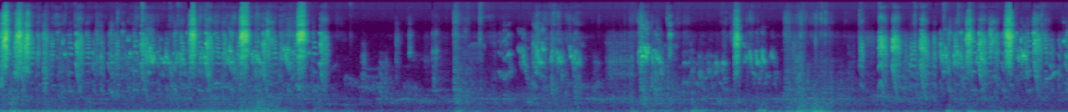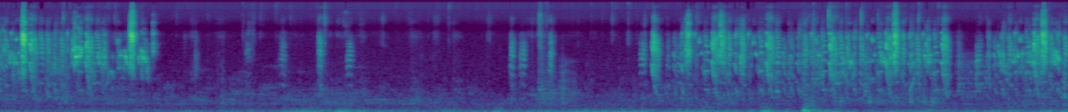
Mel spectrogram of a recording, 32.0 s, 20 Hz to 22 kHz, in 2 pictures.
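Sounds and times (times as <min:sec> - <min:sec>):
goldfinch twittering song: 0:00.0 - 0:05.0, 0:25.6 - 0:32.0
faint bird chirps: 0:00.0 - 0:21.9.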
